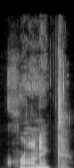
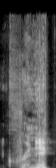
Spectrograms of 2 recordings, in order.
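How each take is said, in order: First: The stress is on the first syllable. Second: The stress is on the second syllable. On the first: The speaker calls it right. "so stress is on the first syllable" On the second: The speaker calls it wrong. "it's not chronic or something like that"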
